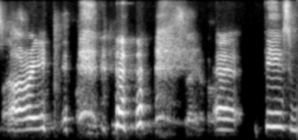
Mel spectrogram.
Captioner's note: laughter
